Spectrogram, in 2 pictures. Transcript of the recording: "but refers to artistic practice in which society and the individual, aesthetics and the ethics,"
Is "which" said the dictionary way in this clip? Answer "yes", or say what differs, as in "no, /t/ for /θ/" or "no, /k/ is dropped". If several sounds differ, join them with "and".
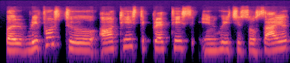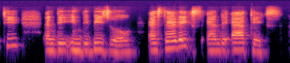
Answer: yes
